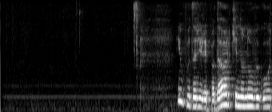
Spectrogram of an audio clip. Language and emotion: Russian, sad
